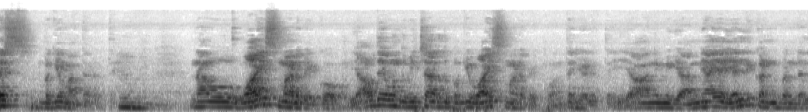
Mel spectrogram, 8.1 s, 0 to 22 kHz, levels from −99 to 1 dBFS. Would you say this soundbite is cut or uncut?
uncut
